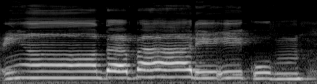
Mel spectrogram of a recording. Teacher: کم عندہ پہ بھی اظہار ہو رہا ہے، عین میں اخفا، نون ساکن کے بعد دال آ گیا تو ادھر اخفا ہے، آواز کو ناک میں چھپا کر پڑھیں گے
